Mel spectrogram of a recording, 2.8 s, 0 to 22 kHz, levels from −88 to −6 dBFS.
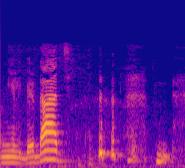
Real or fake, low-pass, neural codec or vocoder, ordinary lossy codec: real; none; none; none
